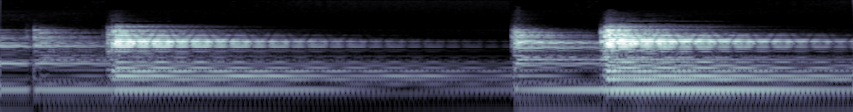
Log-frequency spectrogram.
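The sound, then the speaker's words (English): Sustained electric guitar chords played through a Julia chorus pedal, with a shimmering, swirling chorus effect, struck four times in two pairs, each ringing out and slowly wavering in pitch. Fairly loud, with no voices. “so I got the Julia on right now. I guess we'll just try that one out.”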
